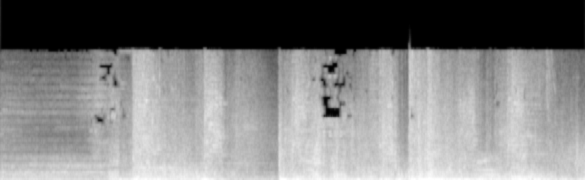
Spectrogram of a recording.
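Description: Game weapons clash and strike in a fight.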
